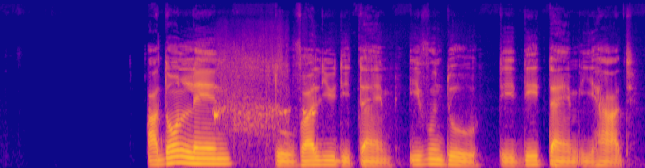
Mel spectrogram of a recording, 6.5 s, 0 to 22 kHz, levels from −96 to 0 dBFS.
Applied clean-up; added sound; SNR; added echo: neural mask model RNNoise.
